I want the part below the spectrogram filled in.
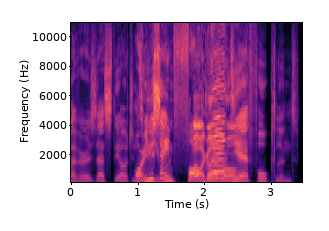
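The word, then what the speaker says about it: Falklands: Faulland like a fork.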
